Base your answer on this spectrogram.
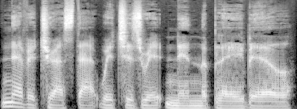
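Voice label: level up, English; cookie run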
